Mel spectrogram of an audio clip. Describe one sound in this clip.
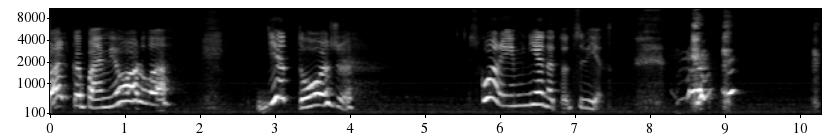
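A teenage girl speaks tearfully close by.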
